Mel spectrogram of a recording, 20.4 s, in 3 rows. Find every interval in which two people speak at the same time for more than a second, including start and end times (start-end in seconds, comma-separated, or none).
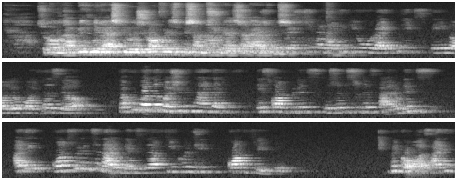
3.1-4.3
